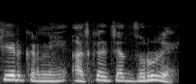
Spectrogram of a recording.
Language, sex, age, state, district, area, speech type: Marathi, male, 45-60, Maharashtra, Sangli, urban, spontaneous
